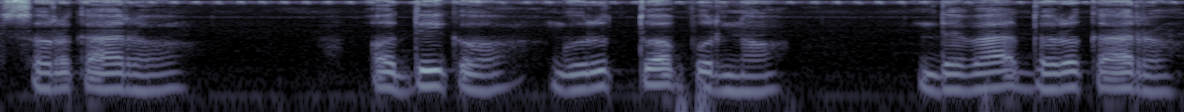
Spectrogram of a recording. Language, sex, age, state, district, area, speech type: Odia, male, 18-30, Odisha, Koraput, urban, spontaneous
